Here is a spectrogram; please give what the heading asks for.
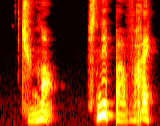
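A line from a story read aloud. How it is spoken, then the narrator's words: Furious stammering. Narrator (French): bégaya-t-il, les poings si fermés que les ongles lui entraient dans la chair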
